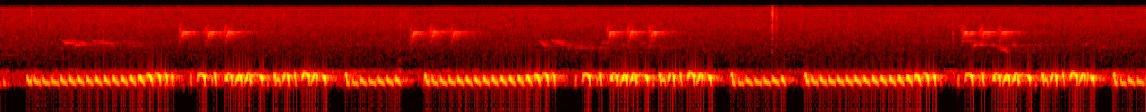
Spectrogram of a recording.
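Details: Black grouse lekking and displaying on a frosty spring bog: nonstop low bubbling in rolling pulsed phrases about two seconds long, with short high twittering notes from other birds now and then.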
